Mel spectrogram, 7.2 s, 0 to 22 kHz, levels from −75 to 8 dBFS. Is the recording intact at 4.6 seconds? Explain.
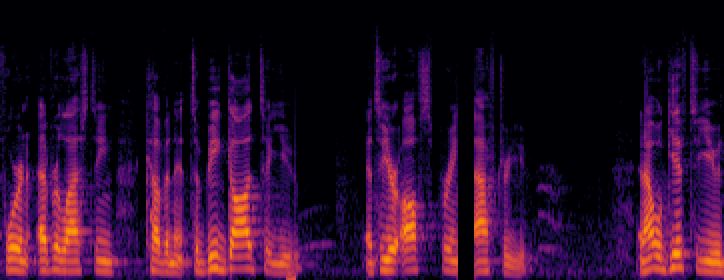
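No. From 4.56 to 4.74 s there is a corrupt frame muted fault. Damaged compressed frames were rejected by the decoder and replaced with silence, leaving an abrupt 0.17 s hole that fits two lost frames. The waveform drops to a flat line, and the spectrogram shows a blank vertical band with sharp edges.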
